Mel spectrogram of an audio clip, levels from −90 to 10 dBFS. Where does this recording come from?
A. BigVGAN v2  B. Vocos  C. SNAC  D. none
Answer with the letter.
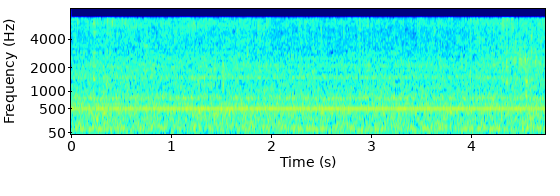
D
